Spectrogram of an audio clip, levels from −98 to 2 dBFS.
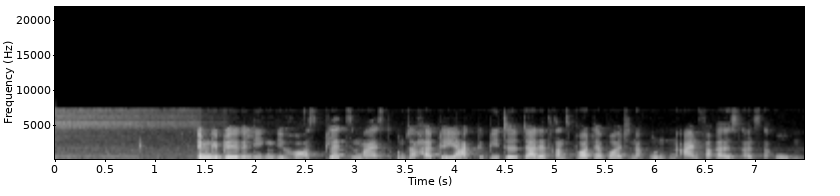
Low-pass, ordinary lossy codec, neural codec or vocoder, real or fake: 7.2 kHz; none; none; real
